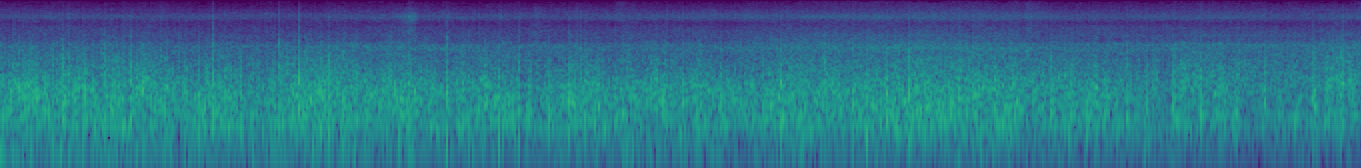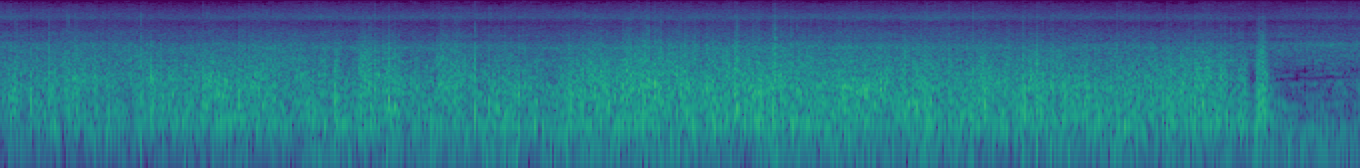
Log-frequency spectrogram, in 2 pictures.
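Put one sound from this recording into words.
A motorbike engine hums steadily nearby.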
